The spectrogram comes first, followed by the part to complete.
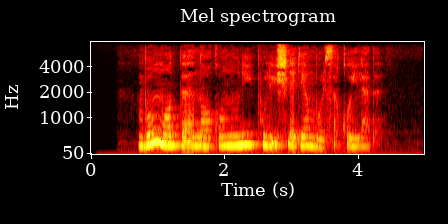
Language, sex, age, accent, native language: Uzbek, female, under 19, Navoiy, Uzbek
